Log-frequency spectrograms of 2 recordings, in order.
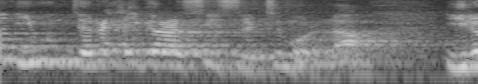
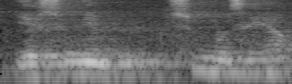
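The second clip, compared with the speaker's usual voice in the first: soft title read; 5 semitones lower, 9 dB quieter than usual. Shown as a demonstration. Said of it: "말씀의 제목을 이렇게 했어요".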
